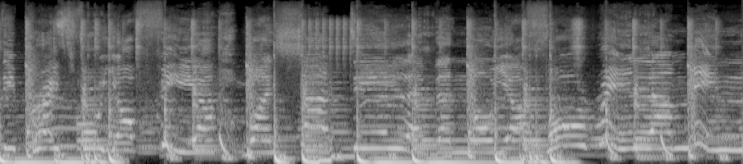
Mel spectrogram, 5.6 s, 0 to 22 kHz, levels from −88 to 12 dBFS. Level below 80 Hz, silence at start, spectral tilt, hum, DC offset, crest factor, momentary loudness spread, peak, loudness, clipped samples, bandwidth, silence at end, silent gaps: -14 dBFS; 0 s; -4.5 dB/octave; none; under 0.1%; 10 dB; 3 LU; 0 dBFS; -11 LUFS; under 0.1%; 20 kHz; 0 s; none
